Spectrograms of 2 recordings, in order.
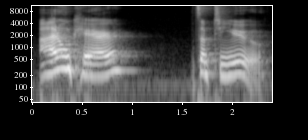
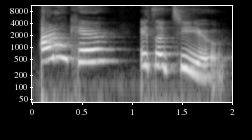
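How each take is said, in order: First: It is said in a heavy, upset tone. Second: It is said in a light, easy tone. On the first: The speaker sounds upset. The speaker calls it wrong. "Heavy, kind of upset tone" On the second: The speaker is relaxed about the choice. The speaker calls it right.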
